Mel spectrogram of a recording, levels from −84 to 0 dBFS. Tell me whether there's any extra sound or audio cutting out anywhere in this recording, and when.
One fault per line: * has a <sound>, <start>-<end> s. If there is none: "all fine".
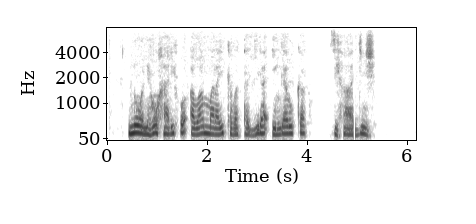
* has a dropout, 4.9-5.0 s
